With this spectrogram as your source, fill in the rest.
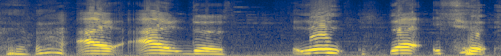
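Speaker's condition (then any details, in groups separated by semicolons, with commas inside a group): Cerebral palsy; atypical speech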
